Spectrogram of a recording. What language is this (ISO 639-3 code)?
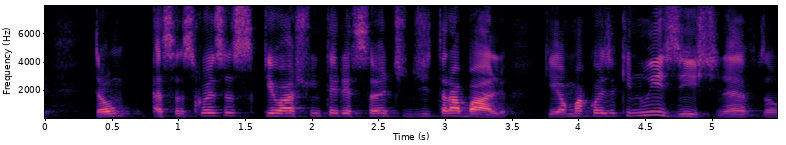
por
